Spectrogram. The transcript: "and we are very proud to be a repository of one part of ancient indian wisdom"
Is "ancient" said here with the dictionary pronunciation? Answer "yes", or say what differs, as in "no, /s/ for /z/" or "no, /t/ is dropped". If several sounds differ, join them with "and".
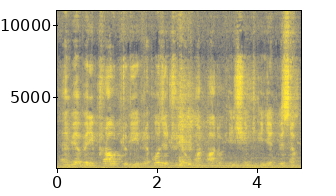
yes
